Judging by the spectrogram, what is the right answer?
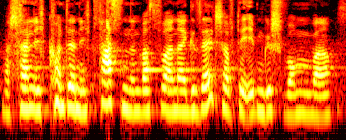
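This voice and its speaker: A woman's voice: mid-range voice, fairly even intonation, fast, a little hiss or hum. A woman reading a children's book aloud as the storyteller, who falls into hesitant fillers when she chats between passages.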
